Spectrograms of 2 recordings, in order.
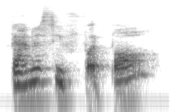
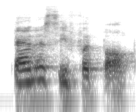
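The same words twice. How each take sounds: First: "Fantasy football?" asked with a rising tune; questioning tune. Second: "Fantasy football." stated with a falling tune; settled statement. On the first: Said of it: "what were we talking about?". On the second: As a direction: confirm it, dropping on "football". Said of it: "That's what we were talking about". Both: Real, not acted.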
